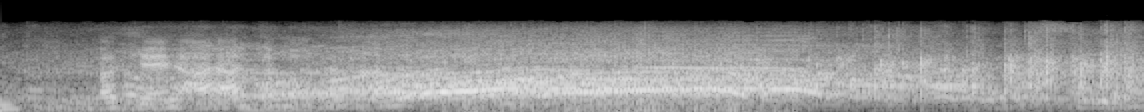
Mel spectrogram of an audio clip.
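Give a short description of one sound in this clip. A crowd cheers and whistles loudly.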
